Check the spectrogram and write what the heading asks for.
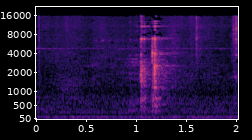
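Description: Quiet room tone with a steady low hum, broken by one brief faint click about a second in.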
